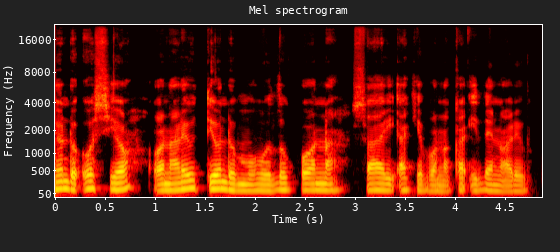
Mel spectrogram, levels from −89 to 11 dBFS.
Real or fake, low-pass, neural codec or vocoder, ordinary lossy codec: fake; none; vocoder, 44.1 kHz, 128 mel bands, Pupu-Vocoder; none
